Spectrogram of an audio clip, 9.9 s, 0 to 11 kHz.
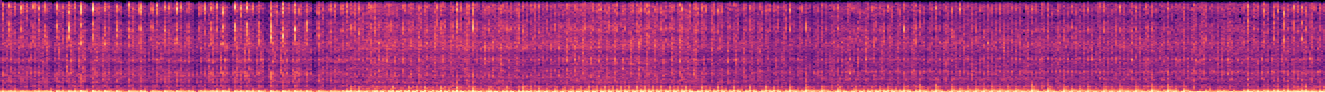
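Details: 2022 Harley-Davidson Road Glide just fitted with a Cyclerama CR483 cam, first start: loud, deep V-twin idle with steady lumpy lope, even and clean, no ticks or knocks; normal idle.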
